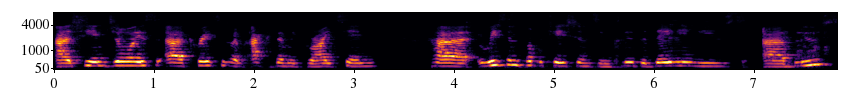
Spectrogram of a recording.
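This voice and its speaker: A woman with a British accent, medium-pitched, at a fairly slow pace and with ordinary pitch variation. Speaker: diabetes platform founder and interviewer. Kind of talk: interview. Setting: video call. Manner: animated.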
